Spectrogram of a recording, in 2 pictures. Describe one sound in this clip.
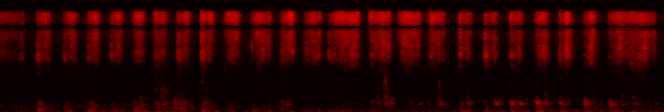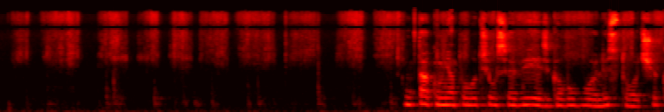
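A brush swishes softly across paper in quick, repeated strokes.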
